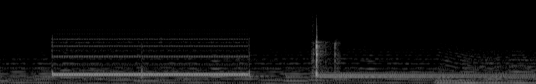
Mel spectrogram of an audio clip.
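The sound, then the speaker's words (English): A steady electronic phone tone hums for a couple of seconds, then a sharp plastic clack as a handset is set down, followed by a fainter lingering tone and low background hum. “I hang up.”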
